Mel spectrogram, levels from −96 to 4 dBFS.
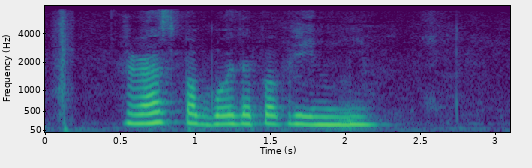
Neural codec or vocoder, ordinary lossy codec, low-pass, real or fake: codec, 16 kHz in and 24 kHz out, 1.1 kbps, FireRedTTS-2 codec; AAC, 32 kbps; 7.2 kHz; fake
